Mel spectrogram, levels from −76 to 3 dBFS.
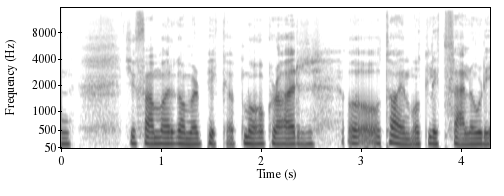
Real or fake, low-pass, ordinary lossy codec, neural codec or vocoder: fake; 14.4 kHz; none; vocoder, 44.1 kHz, 128 mel bands, Pupu-Vocoder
